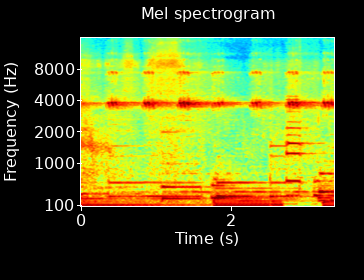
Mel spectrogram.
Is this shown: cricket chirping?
yes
